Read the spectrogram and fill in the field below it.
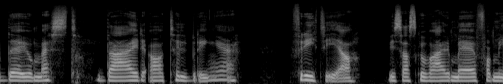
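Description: Speech recording; no technical faults can be heard.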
